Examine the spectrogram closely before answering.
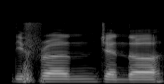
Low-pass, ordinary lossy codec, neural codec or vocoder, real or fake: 7.2 kHz; none; none; real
